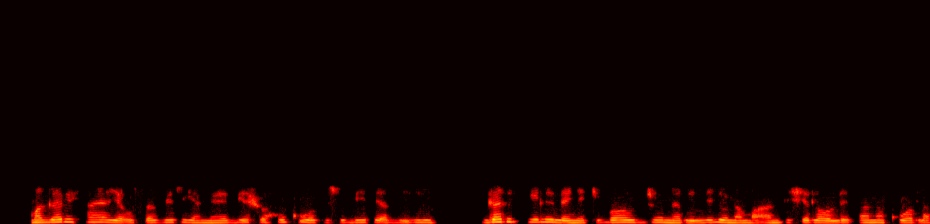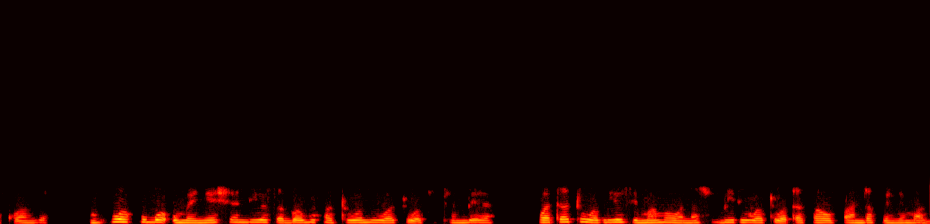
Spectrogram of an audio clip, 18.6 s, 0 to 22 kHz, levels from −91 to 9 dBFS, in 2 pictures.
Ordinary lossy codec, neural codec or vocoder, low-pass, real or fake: Opus, 24 kbps; codec, 24 kHz, 6 kbps, HILCodec; 3.6 kHz; fake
